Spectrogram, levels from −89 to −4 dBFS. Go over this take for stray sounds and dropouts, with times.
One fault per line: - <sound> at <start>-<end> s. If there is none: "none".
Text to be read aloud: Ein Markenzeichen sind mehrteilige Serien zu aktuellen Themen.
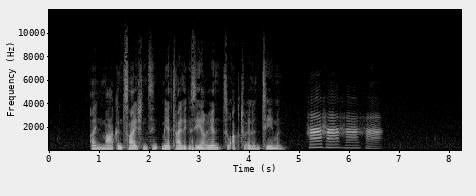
- laugh at 5.1-6.7 s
